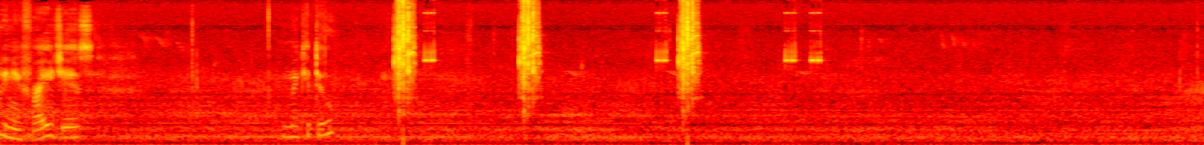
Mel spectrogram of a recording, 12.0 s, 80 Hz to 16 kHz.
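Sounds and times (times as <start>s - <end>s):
camera shutter firing: 4.0s - 4.4s, 5.2s - 5.4s, 6.6s - 7.1s
short high autofocus beeps: 4.0s - 4.4s, 6.6s - 7.0s, 7.9s - 8.3s.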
